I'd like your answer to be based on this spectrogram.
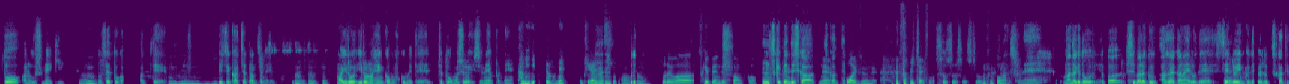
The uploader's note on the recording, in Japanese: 収録環境のため音飛びすることがあります。すみません。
